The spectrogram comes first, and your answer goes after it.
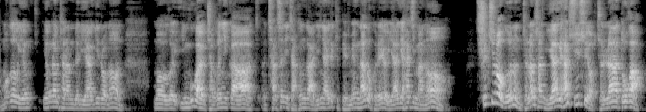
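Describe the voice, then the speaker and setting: A man's voice: mid-range voice, echoey room. Emphatic man. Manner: emphatic, repetitive, rambling. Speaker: political commentator. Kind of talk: opinionated political monologue.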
